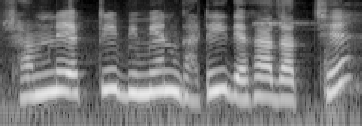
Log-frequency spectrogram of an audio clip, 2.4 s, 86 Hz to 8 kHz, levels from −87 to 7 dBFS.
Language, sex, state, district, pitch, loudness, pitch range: Bengali, female, West Bengal, Cooch Behar, 285 Hz, -11 LUFS, 250-310 Hz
